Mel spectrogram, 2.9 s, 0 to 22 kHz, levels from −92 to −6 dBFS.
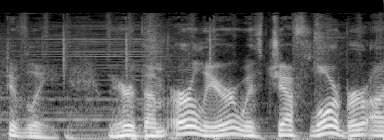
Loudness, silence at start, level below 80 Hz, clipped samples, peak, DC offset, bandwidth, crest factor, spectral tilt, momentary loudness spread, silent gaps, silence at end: -16 LUFS; 0 s; -34 dBFS; under 0.1%; -2 dBFS; under 0.1%; 14.5 kHz; 14 dB; -7 dB/octave; 8 LU; none; 0 s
